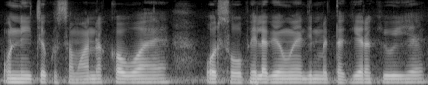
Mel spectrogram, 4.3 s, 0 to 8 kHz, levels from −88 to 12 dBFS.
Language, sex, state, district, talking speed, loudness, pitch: Hindi, male, Uttar Pradesh, Shamli, 225 wpm, -17 LUFS, 115 Hz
